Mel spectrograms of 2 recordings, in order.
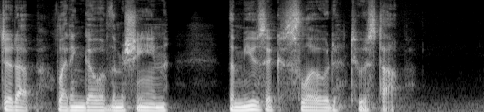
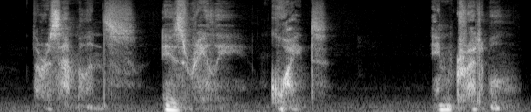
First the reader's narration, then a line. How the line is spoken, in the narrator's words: She finally whispered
